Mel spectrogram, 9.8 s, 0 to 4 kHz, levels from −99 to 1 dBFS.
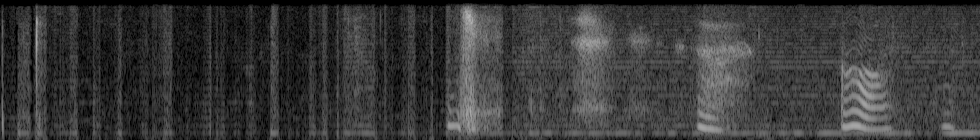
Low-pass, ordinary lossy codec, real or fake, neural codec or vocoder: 3.6 kHz; AAC, 24 kbps; real; none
